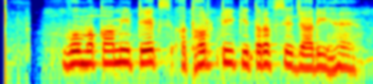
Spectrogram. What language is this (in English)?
Urdu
